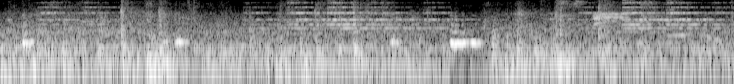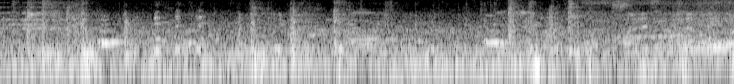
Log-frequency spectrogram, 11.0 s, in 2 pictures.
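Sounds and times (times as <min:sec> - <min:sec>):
train coach rumbling on track: 0:00.0 - 0:11.0
wheels clicking over rails: 0:00.0 - 0:11.0
high wheel squeal: 0:00.2 - 0:03.8, 0:09.1 - 0:11.0.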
